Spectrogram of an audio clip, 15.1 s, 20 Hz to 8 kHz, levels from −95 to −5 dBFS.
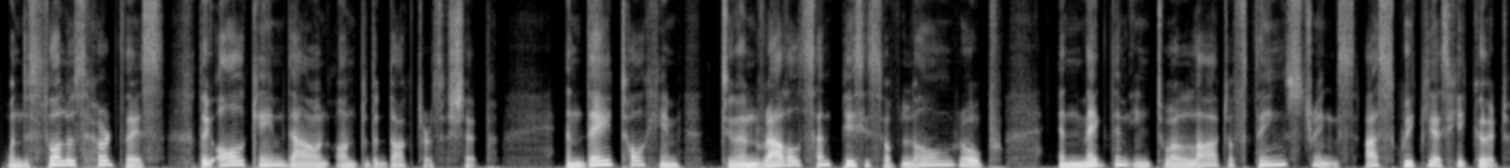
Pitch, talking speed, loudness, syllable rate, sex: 150 Hz, 155 wpm, -20 LUFS, 3.6 syllables/s, male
